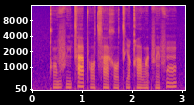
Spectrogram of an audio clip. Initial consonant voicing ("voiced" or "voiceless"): voiceless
